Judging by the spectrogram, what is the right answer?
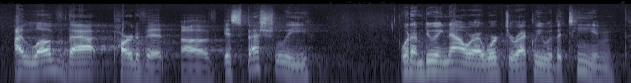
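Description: A man with an American accent and medium pitch speaks at a fairly slow pace with ordinary pitch variation. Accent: Minnesotan, slight to moderate. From Twin Cities, Minnesota. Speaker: business banker. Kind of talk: casual interview chat.

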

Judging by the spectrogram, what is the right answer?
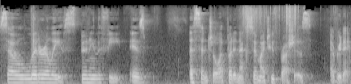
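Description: A woman with an American accent talks at a fairly quick pace, with audible room echo around her. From Nashville, Tennessee (US South). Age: 30s. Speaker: energy healer and mother. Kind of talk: interview conversation.

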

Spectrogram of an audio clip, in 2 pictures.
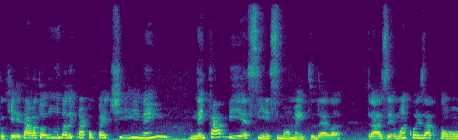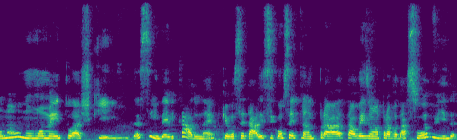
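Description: Her high-pitched delivery as a woman moves at a moderate pace, with lively intonation and very even loudness. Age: 20s. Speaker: podcast co-host. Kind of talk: casual chat.

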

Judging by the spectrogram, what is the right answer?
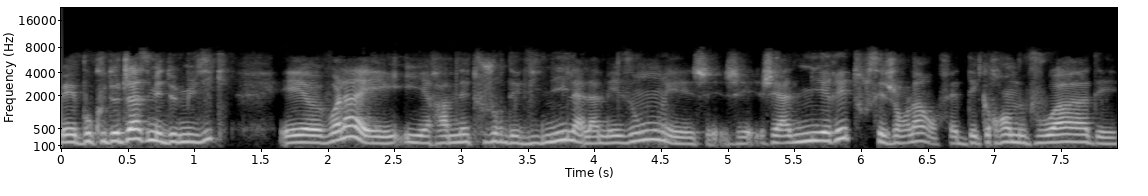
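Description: This woman's voice is fairly low-pitched, with a dark, mellow tone and ordinary pitch variation. Her loudness swings widely at a moderate pace against a quiet background. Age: 40s. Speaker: pilates teacher and former professional dancer. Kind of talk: interview. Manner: hesitant, many fillers.

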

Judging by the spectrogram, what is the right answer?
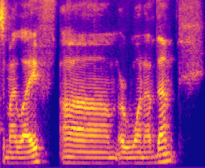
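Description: Against a quiet background, a man with a New York accent talks at a fairly low pitch with fairly even intonation. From Brooklyn, New York. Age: 20s. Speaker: podcast host. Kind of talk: interview.

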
